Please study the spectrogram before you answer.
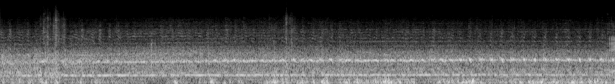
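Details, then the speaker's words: Wallke H7 AWD e-bike, 1000 W rear and 750 W front geared hub motors, 48 V battery, assist level 4 set to 96%: steady mid-pitched whir with higher whine under pedal assist, cause unknown; whirring noise under load. "it's still doing it so I'm not sure what that noise is"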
